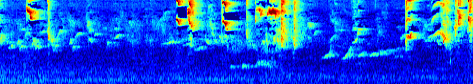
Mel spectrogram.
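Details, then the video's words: Jalak Rio myna in lively song to prompt other Jalak Rio birds that rarely sing; clusters of shrill squeaks and rasping chatter separated by short pauses, with a quiet background. "JALAK RIO GACOR untuk pancingan RIO RIO BAHAN OMBYOKAN & MALAS BUNYI"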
